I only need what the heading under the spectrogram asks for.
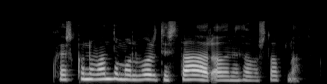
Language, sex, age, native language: Icelandic, female, 30-39, Icelandic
